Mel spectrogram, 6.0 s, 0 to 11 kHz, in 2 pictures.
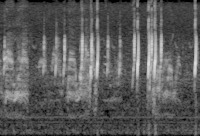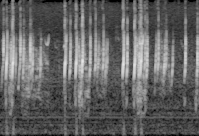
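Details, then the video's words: Quail call recorded for use at night: sharp, high clipped notes in tight bursts repeated roughly every second, some overlapping as if from more than one bird, with a low steady hum underneath. "super new quail call hd | bater ki boli 2021 | بٹیروں کی بولی رات کے لیے"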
